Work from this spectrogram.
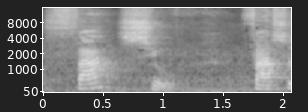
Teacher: Fácil também leva acento no Fá e é uma palavra paroxítona.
